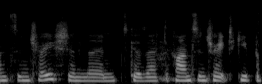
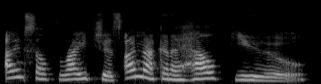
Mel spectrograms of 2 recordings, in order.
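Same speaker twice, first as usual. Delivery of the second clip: hammed-up holier-than-thou unicorn; mocking unicorn impression; 5 semitones higher than usual. Daughter grumbles about the uppity unicorn, mockingly.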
